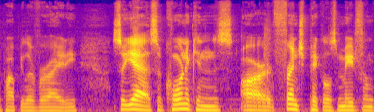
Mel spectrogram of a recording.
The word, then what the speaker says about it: cornichon: I think they're pronounced Cornichon. Cornichon. Cornichon. I know it's a C there.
